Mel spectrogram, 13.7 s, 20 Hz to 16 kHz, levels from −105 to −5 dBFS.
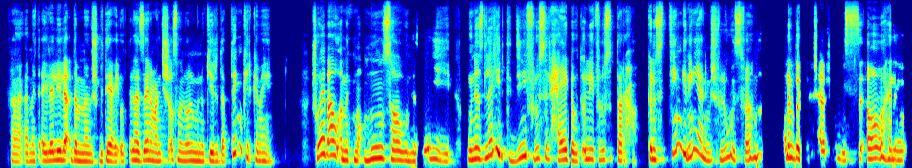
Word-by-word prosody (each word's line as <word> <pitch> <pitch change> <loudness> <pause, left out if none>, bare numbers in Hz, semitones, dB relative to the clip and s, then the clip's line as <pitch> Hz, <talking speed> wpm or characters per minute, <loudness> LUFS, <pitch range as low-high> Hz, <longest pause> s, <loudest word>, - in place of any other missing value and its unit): فقامت 175 +1 -6
قايلة 185 +1 +2
لي: 205 +1 +5
"لأ، 200 - +4
ده 195 -2 +2
م - - +2
مش 170 +1 -6
بتاعي." 175 -2 +1
قُلت 170 +4 -7
لها: 200 0 +3
"إزاي؟ 200 +1 +3
أنا 200 - +1
ما - - 0
عنديش 180 +2 -4
أصلًا 205 -2 -3
لون 185 +1 0
المانيكير 180 -1 0
ده." 170 - -5
بتنكر 275 - -2
كمان! 185 -4 -5 0.6
شوية 300 +6 +3
بقى 305 0 +5
وقامت 200 -2 0
مقموصة، 220 +2 +3
ونازلة 185 -2 -1 0.2
لي 180 -7 -4 0.2
ونازلة 230 +6 +3
لي 370 0 +8
بتدّيني 230 - -1
فلوس 235 -3 -4
الحاجة 215 -2 +1
وتقول 180 +4 -2
لي 220 -1 0
فلوس 210 +1 -5
الطرحة، 190 -8 -5
كانوا 220 -1 +4
60 220 - -4
جنيه، 425 - +4
يعني 280 -9 +1
مش 185 0 -6
فلوس 210 +1 -3
فاهمة، 235 +6 +1 0.4
أنا 260 - +6
ما 255 - +2
باتكلمش 230 0 +1
على 200 - +2
الفلوس. 195 -3 -9
آه، 235 +3 +3
أنا 210 -2 -2
205 Hz, 215 wpm, -22 LUFS, 185-230 Hz, 0.6 s, لي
